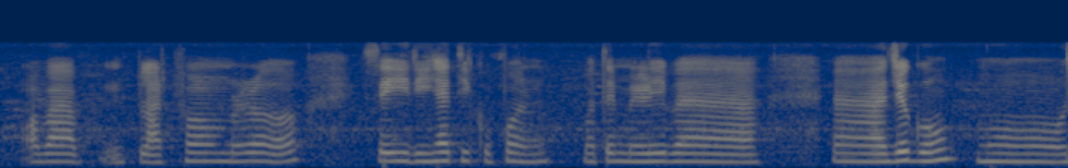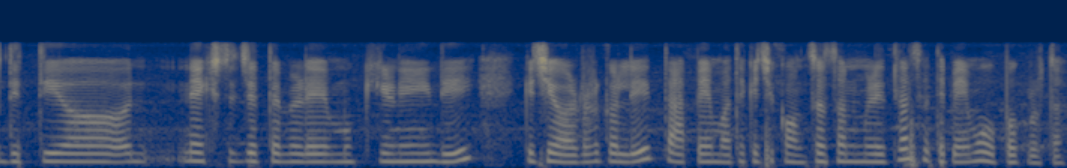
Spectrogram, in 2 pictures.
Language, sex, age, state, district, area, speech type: Odia, female, 30-45, Odisha, Sundergarh, urban, spontaneous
